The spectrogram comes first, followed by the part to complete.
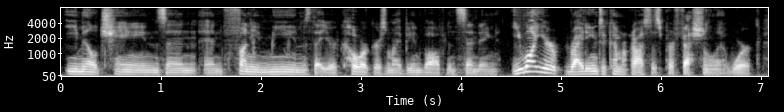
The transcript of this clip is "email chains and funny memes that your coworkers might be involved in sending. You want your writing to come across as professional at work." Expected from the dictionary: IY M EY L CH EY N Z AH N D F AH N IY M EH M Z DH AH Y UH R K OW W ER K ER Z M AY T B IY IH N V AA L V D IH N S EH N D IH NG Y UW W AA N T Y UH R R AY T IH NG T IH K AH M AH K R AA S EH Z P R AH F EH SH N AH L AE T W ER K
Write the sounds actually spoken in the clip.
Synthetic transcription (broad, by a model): IY M EY L CH EY N Z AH N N F AH N IY M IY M Z DH AH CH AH R K OW W ER K ER Z M AY T B IY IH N V AA L V D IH N S EH N D IH NG Y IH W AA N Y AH R R AY T IH NG T IH K AH M AH K R AA S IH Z P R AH F EH SH N L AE T W ER K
